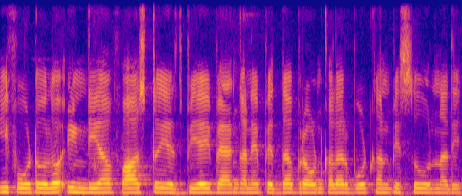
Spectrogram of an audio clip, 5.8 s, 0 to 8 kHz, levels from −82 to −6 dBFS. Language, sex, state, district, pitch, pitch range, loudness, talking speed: Telugu, male, Telangana, Hyderabad, 170 Hz, 170-175 Hz, -17 LUFS, 145 wpm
